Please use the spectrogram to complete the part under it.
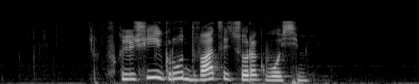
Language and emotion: Russian, neutral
